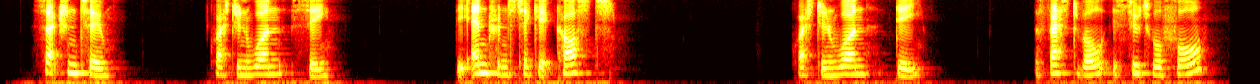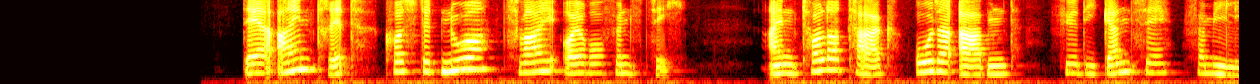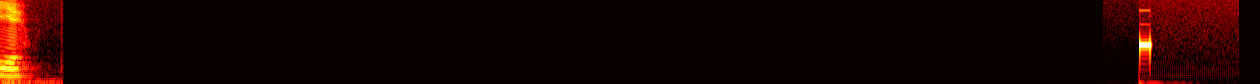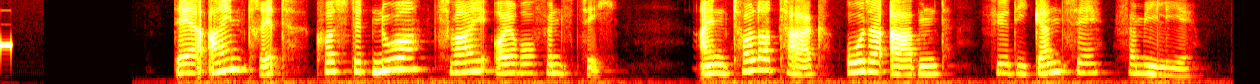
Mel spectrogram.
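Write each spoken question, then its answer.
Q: The entrance ticket costs.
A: €2.50

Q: The festival is suitable for.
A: the whole family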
